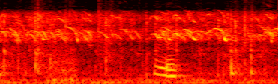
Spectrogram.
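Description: Young chicks cluck and peep in short, fairly faint bursts over steady background noise on a small backyard setup, with no talking.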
